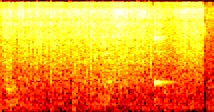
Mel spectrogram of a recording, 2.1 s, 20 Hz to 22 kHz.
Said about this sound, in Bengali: গরম হলে আমি এখানে দিচ্ছি একটা বড় পেঁয়াজ কুচি, দিচ্ছি 3-4টা কাঁচামরিচ ফালি।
